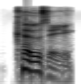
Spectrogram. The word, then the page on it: cosy: British English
